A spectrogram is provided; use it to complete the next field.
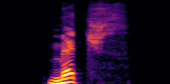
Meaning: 1. genitive singular of Match 2. nominative/accusative/genitive plural of Match
- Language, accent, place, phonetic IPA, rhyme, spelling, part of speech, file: German, Germany, Berlin, [mɛt͡ʃs], -ɛt͡ʃs, Matchs, noun, De-Matchs.ogg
